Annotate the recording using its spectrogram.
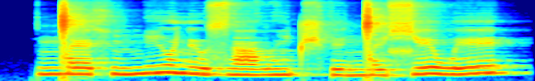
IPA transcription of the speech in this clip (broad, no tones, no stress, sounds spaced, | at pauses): ŋ͡ǀ ɛ x ĩ ŋ i ʊ̯ lʲ o z ã v ĩ t͡ʃʰ ɪ ŋ͡ǀ ɪ ɕ e w e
